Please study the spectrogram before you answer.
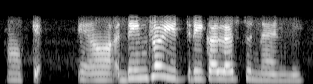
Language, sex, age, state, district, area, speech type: Telugu, female, 30-45, Andhra Pradesh, N T Rama Rao, urban, conversation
